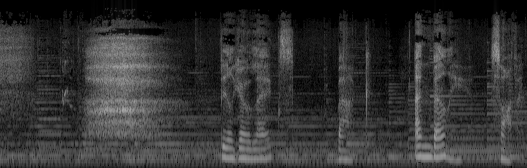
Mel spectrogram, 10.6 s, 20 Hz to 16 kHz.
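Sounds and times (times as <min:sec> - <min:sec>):
deep slow dragon breath breathing exercise: 0:01.6 - 0:03.9
sustained musical drone: 0:01.6 - 0:05.4
speech: 0:04.4 - 0:06.0, 0:06.8 - 0:07.2, 0:08.3 - 0:09.1, 0:09.8 - 0:10.4.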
